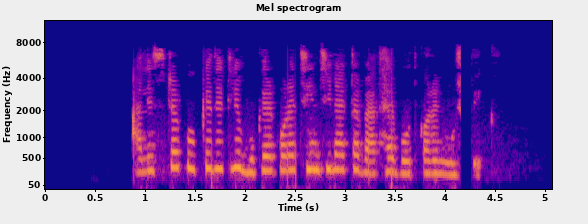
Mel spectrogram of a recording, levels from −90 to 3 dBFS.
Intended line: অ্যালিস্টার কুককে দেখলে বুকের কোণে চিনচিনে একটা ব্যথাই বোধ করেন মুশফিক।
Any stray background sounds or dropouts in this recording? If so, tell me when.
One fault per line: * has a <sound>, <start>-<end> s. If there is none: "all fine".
* has a dropout, 4.2-4.3 s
